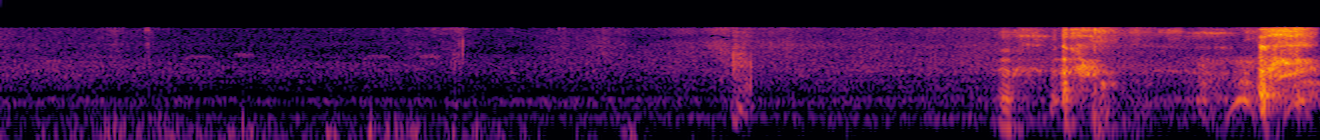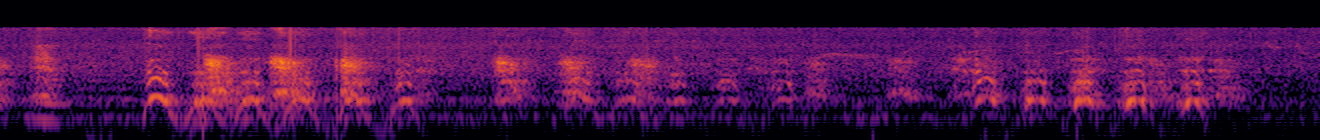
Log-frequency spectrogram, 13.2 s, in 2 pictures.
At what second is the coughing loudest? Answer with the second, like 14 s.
6 s.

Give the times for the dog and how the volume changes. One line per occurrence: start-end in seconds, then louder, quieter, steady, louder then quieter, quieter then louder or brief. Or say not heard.
6.0-12.8 quieter then louder.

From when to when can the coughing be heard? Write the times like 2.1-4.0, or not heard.
5.0-6.6.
